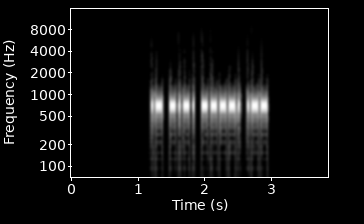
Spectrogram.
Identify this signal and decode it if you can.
Morse code, heard as a keyed tone, about 34 wpm, 700 Hz. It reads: AC9W
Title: USA Call Signs - 4 Characters - 4x Character Spacing - 35wpm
